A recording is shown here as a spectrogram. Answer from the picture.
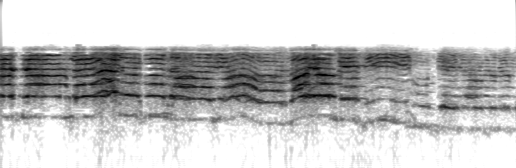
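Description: A high female voice singing a Sindhi-Kutchi folk song (lok geet), with long drawn-out phrases that bend up and down in pitch and brief pauses for breath.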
